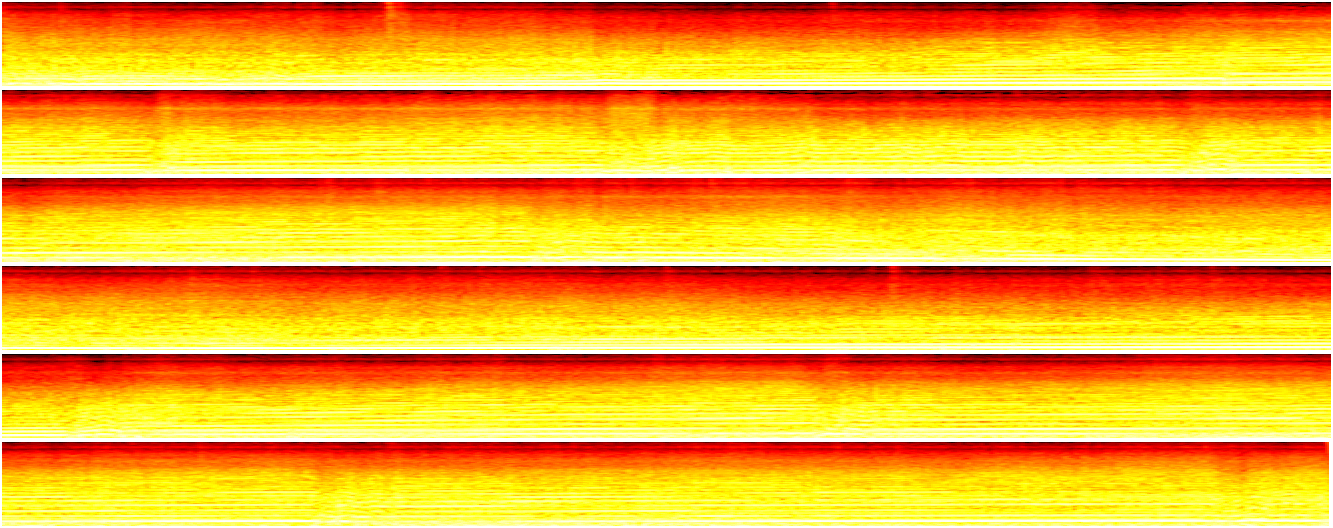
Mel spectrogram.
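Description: Honda Integra (RSX) race car's four-cylinder engine, heard from inside the stripped cabin, pulling hard as its pitch climbs, then backing off with the revs falling for a few seconds about twelve seconds in, and climbing again, with a sudden jump in pitch about twenty seconds in.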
